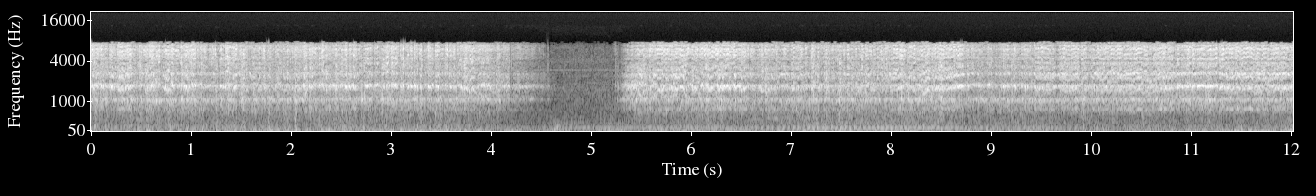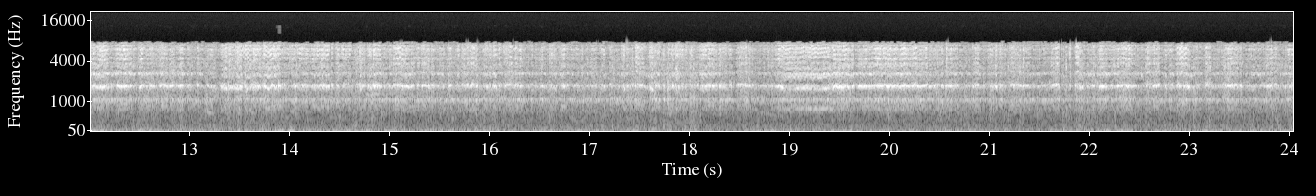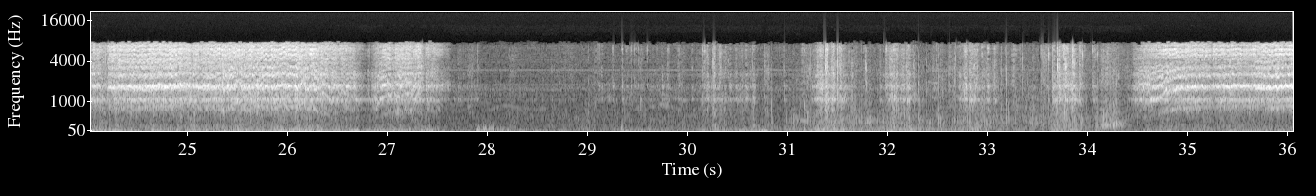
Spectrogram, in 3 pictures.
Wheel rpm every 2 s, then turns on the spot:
230, 210, 40, 200, 220, 220, 220, 230, 240, 230, 230, 230, 220, 110, 0, 20, 20, 130.
30-34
